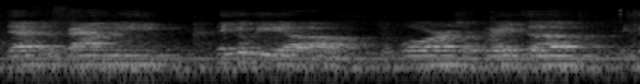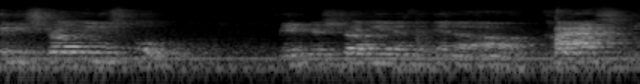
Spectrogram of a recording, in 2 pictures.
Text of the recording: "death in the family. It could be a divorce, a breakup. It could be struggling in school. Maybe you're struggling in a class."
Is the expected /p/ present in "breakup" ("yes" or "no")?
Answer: no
